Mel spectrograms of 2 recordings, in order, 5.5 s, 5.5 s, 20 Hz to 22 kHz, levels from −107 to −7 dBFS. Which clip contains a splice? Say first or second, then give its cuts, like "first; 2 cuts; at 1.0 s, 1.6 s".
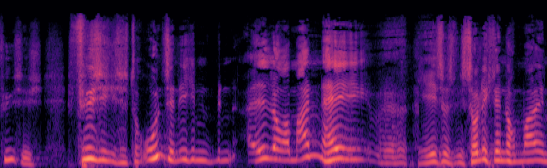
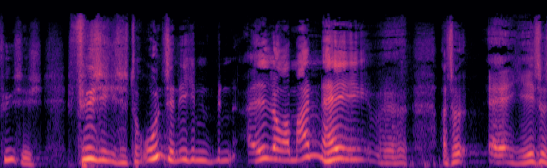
first; 1 cut; at 4.2 s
